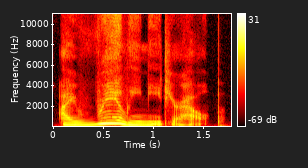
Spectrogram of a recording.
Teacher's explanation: If I stress really, I really need your help. It sounds more urgent.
